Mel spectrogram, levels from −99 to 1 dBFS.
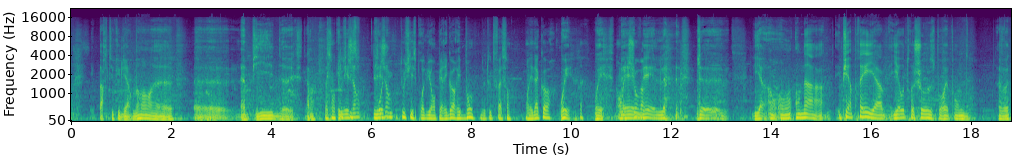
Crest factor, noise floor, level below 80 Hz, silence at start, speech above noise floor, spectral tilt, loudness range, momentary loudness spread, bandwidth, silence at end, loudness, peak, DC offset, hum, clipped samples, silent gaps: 12 dB; -34 dBFS; -32 dBFS; 0 s; 23 dB; -7.5 dB/octave; 2 LU; 9 LU; 14 kHz; 0 s; -13 LUFS; 0 dBFS; under 0.1%; none; under 0.1%; none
